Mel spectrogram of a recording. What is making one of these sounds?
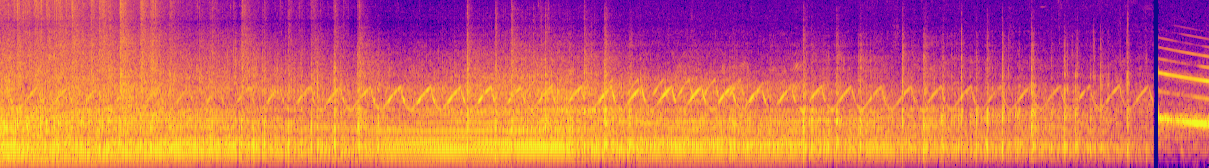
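Gravel crackles under spinning tyres.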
